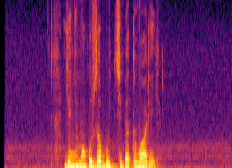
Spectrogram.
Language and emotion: Russian, angry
